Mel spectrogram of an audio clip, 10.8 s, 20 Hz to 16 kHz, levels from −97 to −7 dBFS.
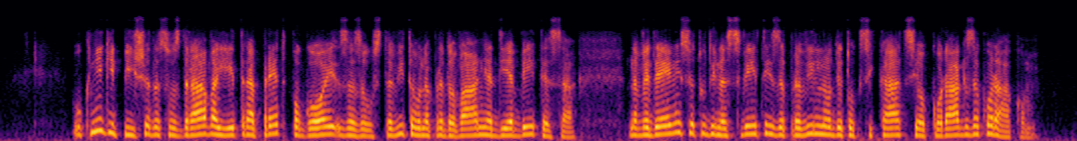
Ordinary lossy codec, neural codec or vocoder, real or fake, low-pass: Opus, 16 kbps; codec, 16 kHz, 16 kbps, FreqCodec, smaller model; fake; 7.2 kHz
